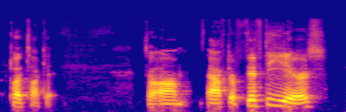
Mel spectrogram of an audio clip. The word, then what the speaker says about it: Pawtucket: being in pawtucket and it's spelled pawtucket but it said pawtucket so um after 50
